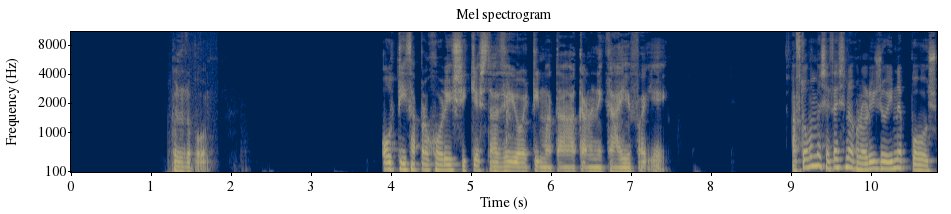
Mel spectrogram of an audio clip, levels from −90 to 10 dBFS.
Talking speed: 110 wpm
